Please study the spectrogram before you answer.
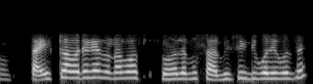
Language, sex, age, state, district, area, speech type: Assamese, female, 18-30, Assam, Dibrugarh, rural, conversation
